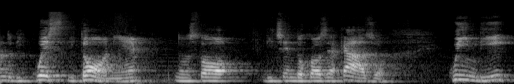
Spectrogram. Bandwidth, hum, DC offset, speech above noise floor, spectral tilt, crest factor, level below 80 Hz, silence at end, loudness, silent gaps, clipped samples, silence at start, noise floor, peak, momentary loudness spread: 12.5 kHz; none; under 0.1%; 31 dB; -6 dB/octave; 18 dB; -60 dBFS; 0 s; -21 LUFS; none; under 0.1%; 0 s; -50 dBFS; -2 dBFS; 14 LU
